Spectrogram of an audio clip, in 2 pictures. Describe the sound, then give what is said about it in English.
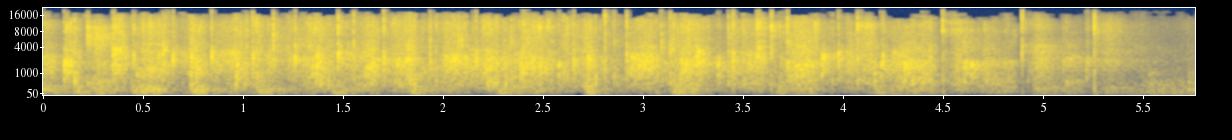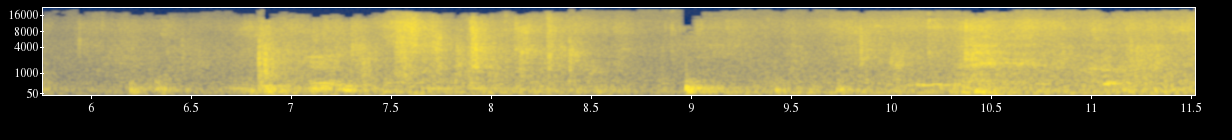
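Audience applause for a speaker at a debate on whether Islam is compatible with Western liberalism: dense, steady clapping that gradually thins out, after which a single voice begins speaking. “So, can we have another hand for Mr. O'Neill?”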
